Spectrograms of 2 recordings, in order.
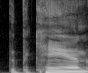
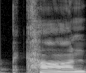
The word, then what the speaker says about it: pecan: This one, which is the pecan or pecan, depending on where you live for how you pronounce it.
